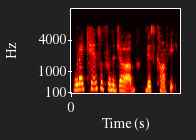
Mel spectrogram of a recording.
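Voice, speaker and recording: A woman co-hosting a podcast in casual chat, animated and laughing often. She is sick, and she clears her throat and coughs now and then. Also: medium pitch, moderate pace, no room sound, highs cut off. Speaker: podcast co-host.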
